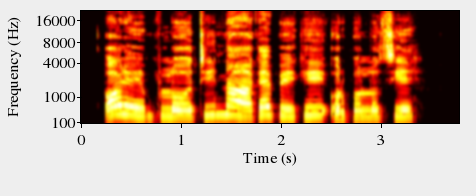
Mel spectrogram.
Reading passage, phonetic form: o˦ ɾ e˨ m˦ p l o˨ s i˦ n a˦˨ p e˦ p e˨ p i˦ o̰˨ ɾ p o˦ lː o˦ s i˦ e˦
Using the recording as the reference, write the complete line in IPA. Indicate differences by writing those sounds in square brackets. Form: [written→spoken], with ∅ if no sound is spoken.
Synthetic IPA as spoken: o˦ ɾ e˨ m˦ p l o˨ [s→t] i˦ n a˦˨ [p→k] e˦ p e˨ [p→k] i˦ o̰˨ ɾ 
